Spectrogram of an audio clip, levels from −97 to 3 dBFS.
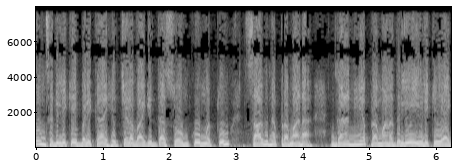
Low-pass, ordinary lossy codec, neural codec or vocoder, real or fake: none; none; none; real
